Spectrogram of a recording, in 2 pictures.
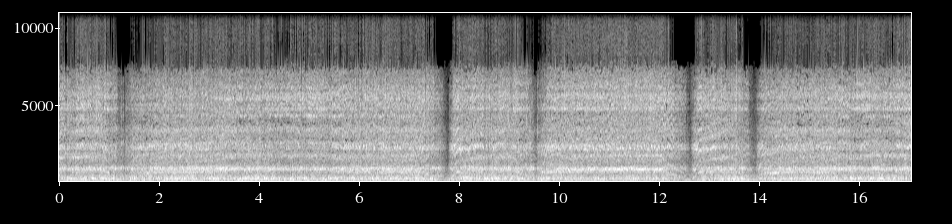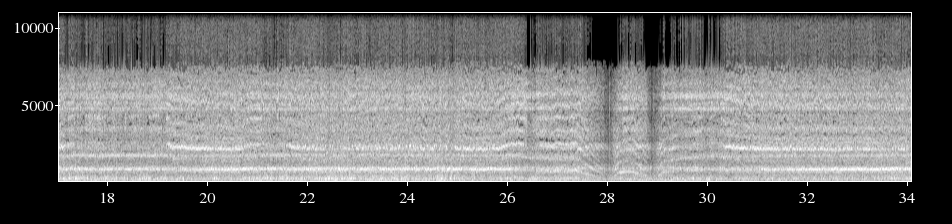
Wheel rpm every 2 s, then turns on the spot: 160, 200, 230, 170, 150, 190, 130, 170, 220, 230, 220, 210, 210, 180, 110, 220, 210.
none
